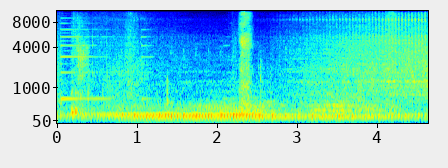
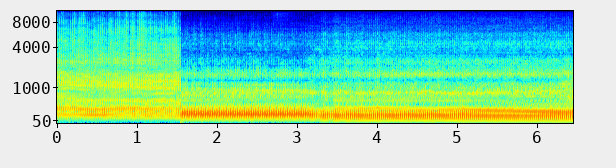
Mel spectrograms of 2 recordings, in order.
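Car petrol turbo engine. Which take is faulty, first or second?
second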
